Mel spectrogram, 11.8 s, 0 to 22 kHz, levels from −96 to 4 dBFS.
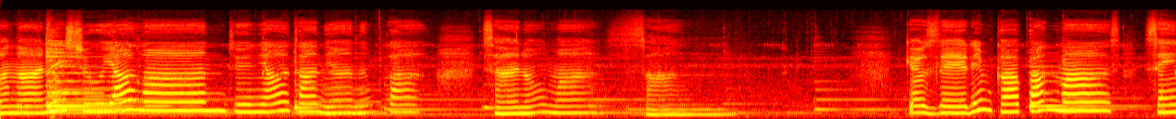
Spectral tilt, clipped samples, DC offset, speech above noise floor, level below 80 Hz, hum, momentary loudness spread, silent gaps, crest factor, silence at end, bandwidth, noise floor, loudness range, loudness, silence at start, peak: -4 dB/octave; under 0.1%; under 0.1%; 23 dB; -62 dBFS; none; 18 LU; none; 18 dB; 0 s; 13.5 kHz; -44 dBFS; 10 LU; -21 LUFS; 0 s; -4 dBFS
